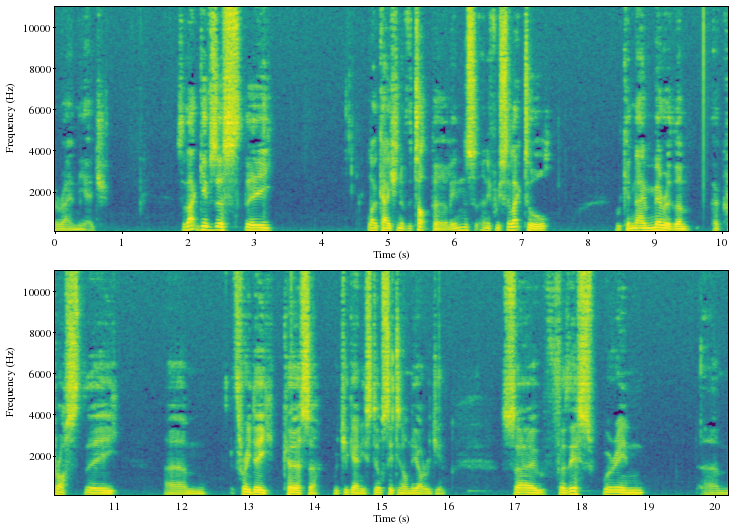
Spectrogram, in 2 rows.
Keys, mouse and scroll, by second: 4.5-6.5 scroll down 2, 7.5 a, 8.2-10.6 scroll down 2, 10.6-11.4 scroll down 1, 19.7-20.1 drag.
